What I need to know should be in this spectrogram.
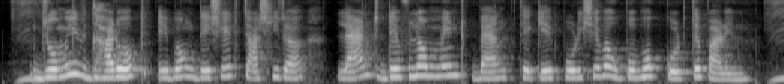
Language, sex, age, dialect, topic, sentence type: Bengali, female, 18-24, Standard Colloquial, banking, statement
